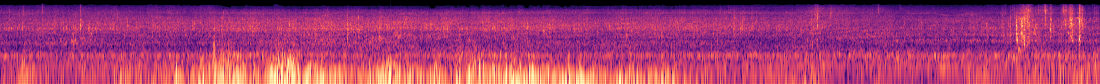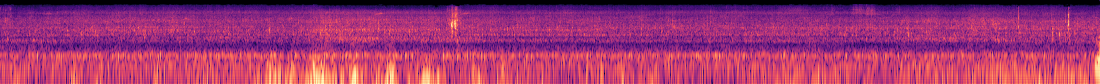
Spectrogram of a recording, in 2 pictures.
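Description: Wind buffeting the microphone, a heavy low rumble that is strongest in the first several seconds and then eases to a steadier rush, with a couple of brief sharp clicks around the middle.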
